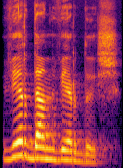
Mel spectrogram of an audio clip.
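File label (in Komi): "вердан-вердысь", Komi, female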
